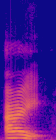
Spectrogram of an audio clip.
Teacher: ada yang menggunakan kata wae, ada yang menggunakan ai, w-nya dihilangkan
